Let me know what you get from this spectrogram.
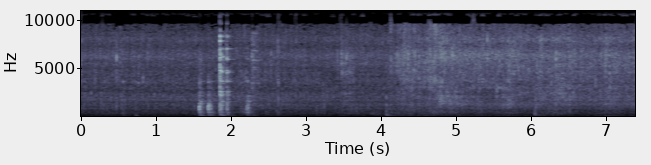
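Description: Chicken karahi frying gently in its pan over a low flame while a wooden spatula stirs in the black pepper. There are a few sharp knocks of the spatula against the pan about a second and a half in, then a stretch of stirring and scraping through the sizzling gravy.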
